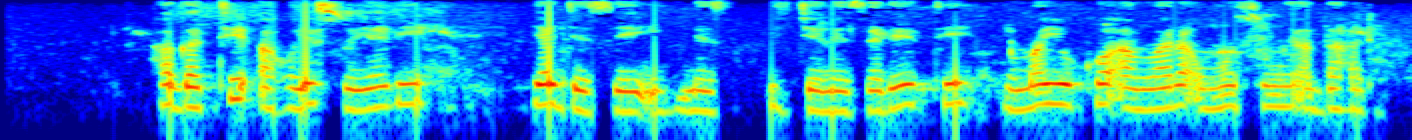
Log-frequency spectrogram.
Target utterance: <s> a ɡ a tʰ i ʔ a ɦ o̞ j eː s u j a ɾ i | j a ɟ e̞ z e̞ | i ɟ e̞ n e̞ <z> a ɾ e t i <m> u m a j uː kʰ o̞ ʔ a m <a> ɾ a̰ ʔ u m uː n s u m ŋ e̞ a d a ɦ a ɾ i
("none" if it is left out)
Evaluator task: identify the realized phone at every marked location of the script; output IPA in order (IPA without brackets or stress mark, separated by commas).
h, z, ɲ, a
